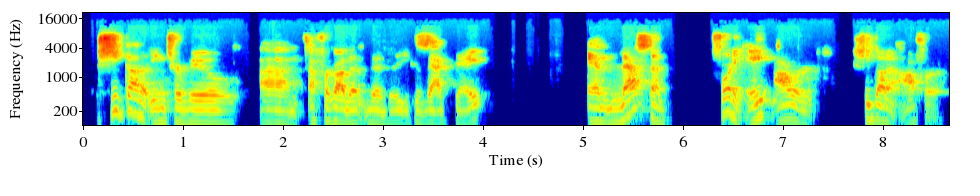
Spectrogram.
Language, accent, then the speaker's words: English; China; moved away; I grew up in a very small town in China.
